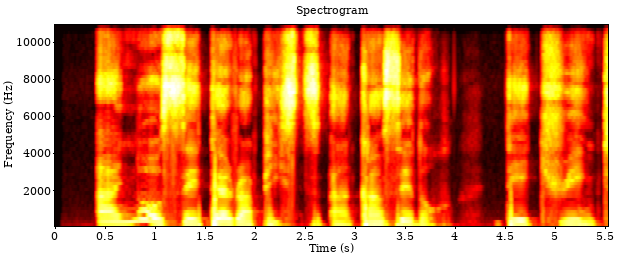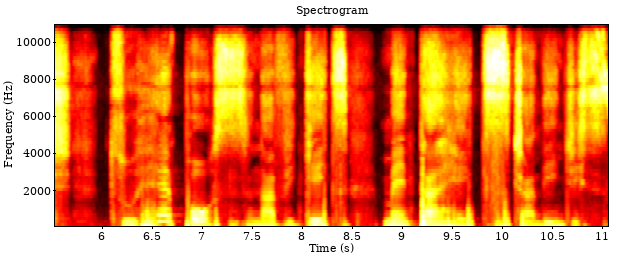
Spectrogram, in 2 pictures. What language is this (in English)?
Nigerian Pidgin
